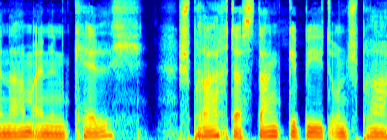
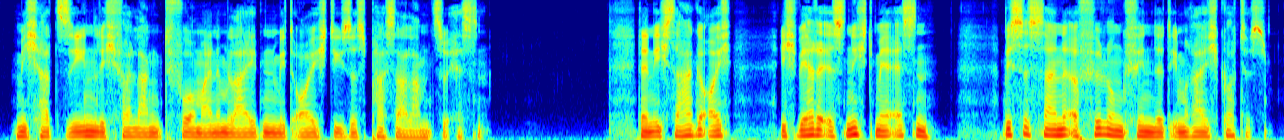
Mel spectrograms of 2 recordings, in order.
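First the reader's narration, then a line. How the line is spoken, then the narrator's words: Movingly sad voice. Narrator (German): sagte Jesus mit bewegend trauriger Stimme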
